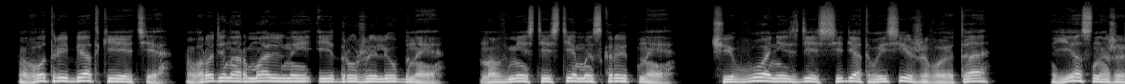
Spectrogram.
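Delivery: ordinary delivery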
